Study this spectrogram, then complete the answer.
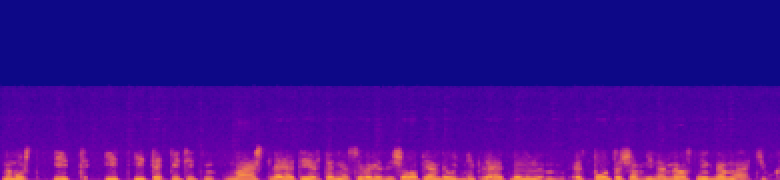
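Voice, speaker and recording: The sound is dry and close with no echo, and a man speaks with a high pitch. His loudness stays very even, with ordinary pitch variation. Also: moderate pace. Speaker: financial expert. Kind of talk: radio interview.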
